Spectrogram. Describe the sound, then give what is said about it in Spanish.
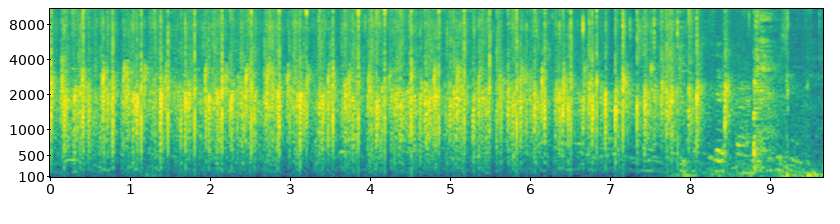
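Sustained applause from a full small hall for community base groups and an invited guest, dense overlapping claps filling the room at a steady loud level, with a few voices surfacing near the end as it tapers. “Así que pues muchas gracias a todos, y para que los oyentes calibren más o menos, que la sala está llena, la sala es pequeñita, pero cabe mucha gente aquí dentro, pues vamos a dar ese aplauso a las comunidades de base y a nuestro invitado.”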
